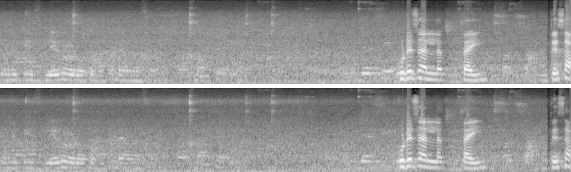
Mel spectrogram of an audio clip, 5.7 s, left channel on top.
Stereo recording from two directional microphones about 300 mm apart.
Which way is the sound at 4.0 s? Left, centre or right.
Centre.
